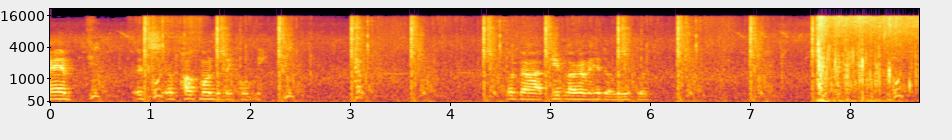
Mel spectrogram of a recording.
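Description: A pickaxe strikes rock in quick repeated knocks.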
